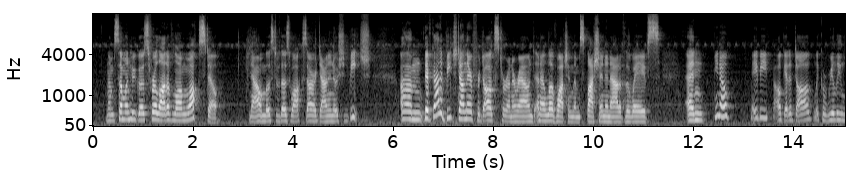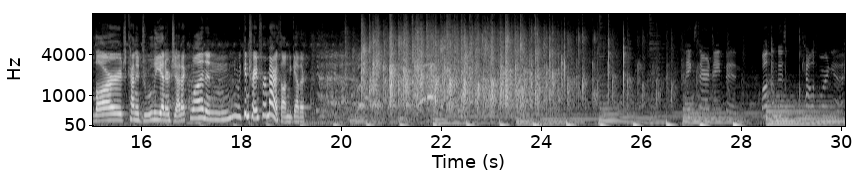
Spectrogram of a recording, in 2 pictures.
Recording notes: recorded live on 11 April 2017 at Tiger!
